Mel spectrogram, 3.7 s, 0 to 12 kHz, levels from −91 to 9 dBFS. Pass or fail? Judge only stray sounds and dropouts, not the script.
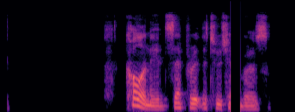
fail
